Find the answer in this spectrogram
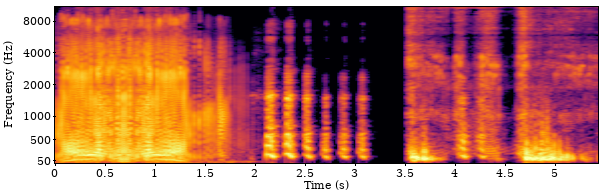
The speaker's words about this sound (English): I said, just let it out. No one is going to hear it. Then clapping suddenly stopped and fart.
